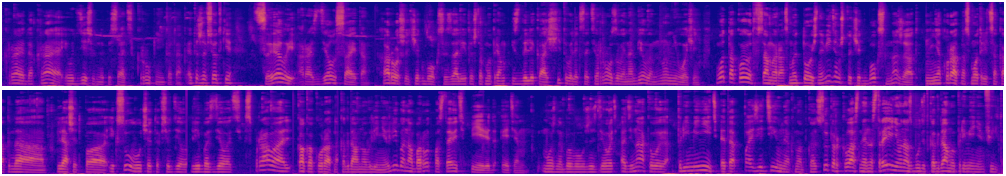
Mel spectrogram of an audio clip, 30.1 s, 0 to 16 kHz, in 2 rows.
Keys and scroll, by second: 16.9 alt+h, 17.7 ctrl+z, 22.3 ctrl+z.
